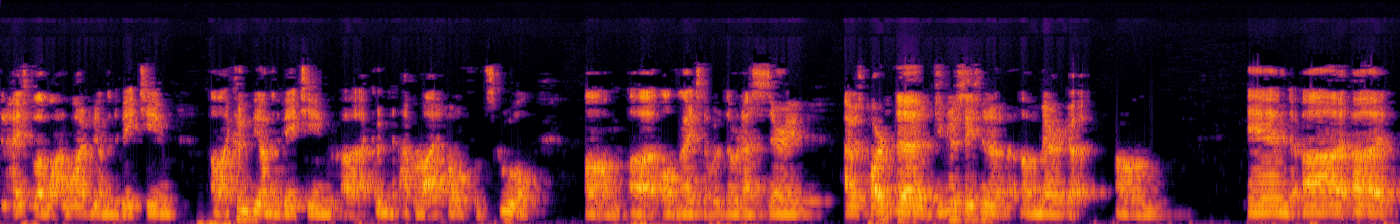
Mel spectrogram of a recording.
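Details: Adult man with stuttering, more repetitions and pauses when passionate or anxious, blocks between words; father also stuttered; on the autism spectrum: stuttering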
